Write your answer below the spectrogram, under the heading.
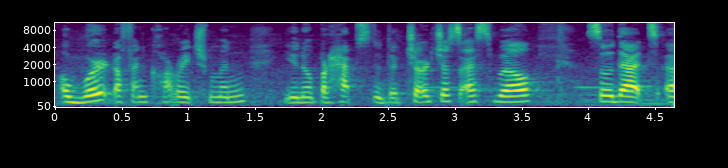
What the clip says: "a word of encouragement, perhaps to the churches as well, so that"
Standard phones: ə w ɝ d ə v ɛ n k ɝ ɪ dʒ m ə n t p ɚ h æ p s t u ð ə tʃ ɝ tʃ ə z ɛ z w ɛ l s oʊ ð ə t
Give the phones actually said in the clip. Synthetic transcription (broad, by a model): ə w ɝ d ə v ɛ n k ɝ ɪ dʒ m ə n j p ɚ h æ p s t u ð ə tʃ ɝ tʃ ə s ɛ s w ɛ l s oʊ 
